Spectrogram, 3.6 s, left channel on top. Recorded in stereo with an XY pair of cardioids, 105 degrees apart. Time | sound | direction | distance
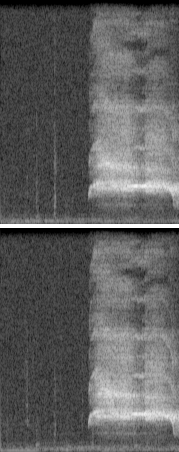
1.8 | a scream | 25° right | 6 m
